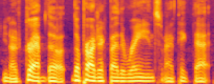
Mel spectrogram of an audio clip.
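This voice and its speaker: A woman's voice: rumbling low, fairly even intonation, a little fast, no room sound, lo-fi sound. A woman co-hosting a show in a casual, chatty way, with an informal and enthusiastic manner. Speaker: podcast co-host and novelist. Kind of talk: casual chat.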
